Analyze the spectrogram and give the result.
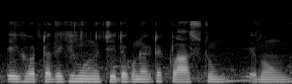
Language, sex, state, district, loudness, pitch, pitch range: Bengali, male, West Bengal, Malda, -28 LUFS, 125 Hz, 115-130 Hz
